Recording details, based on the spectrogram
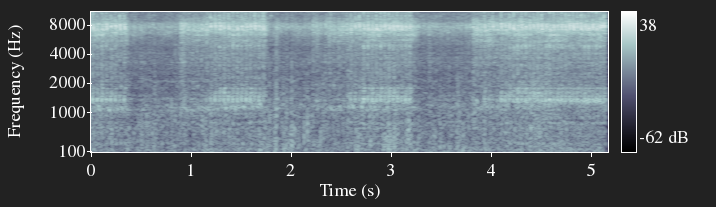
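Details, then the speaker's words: Yamaha R15 V3 motorcycle, riding in gear: uneven "kat kat" knocking under the engine buzz; starting is fine, owner attributes it to engine oil mixed into the petrol tank, recommends carbon cleaner instead; suspected, unconfirmed. "तो friends आप देख ले की bike में किस तरह से cut cut cut का साउंड ए रहा है"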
